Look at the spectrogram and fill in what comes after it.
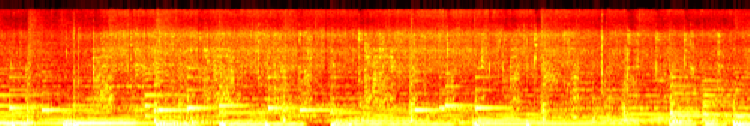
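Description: Chopped onions, beetroot, green chillies and garlic sizzling as they fry in oil in a pan, stirred with a steel spoon that scrapes and taps against the pan. Background music with sustained bass notes plays along.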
